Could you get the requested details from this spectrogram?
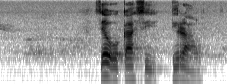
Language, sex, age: Northern Sotho, female, 26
